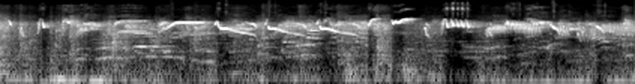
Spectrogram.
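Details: Chatty canary song with high and low parts, used as a trigger for canaries gone quiet and as a master for training birds; looping whistled slides and scratchy warbling run continuously with brief gaps.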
